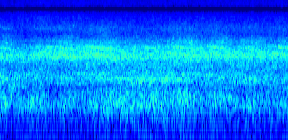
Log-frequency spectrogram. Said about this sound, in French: Le chien gambade joyeusement et ils aperçoivent, comme tous les matins, le train qui passe sur les voies vers lesquelles ils se dirigent.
